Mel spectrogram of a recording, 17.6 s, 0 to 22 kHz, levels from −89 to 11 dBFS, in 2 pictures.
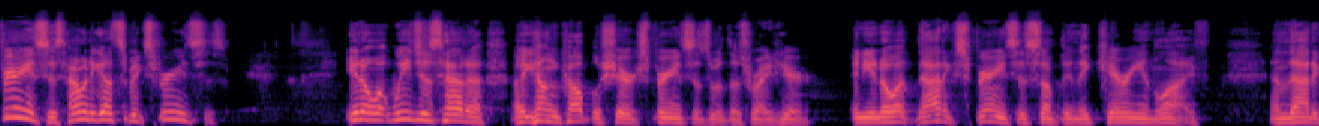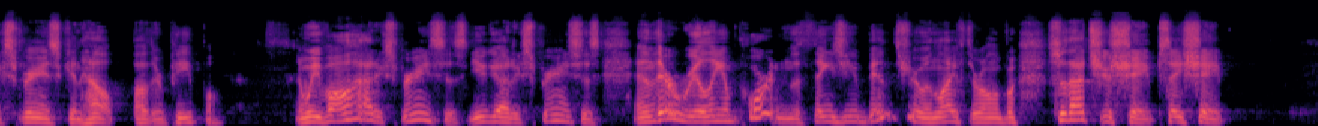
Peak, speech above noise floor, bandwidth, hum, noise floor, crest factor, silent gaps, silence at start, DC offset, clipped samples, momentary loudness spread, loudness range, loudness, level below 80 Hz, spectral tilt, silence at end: -6 dBFS; 44 dB; 14.5 kHz; none; -70 dBFS; 20 dB; none; 0 s; under 0.1%; under 0.1%; 8 LU; 2 LU; -26 LUFS; -76 dBFS; -3.5 dB/octave; 0.65 s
